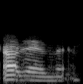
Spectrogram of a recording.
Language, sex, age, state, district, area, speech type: Malayalam, male, 45-60, Kerala, Pathanamthitta, rural, conversation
